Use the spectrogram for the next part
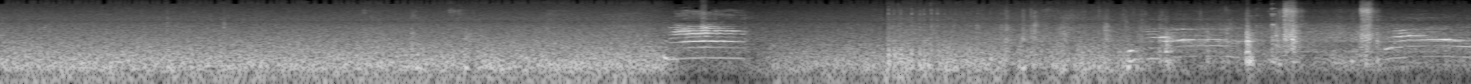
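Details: Indoor cat cafe scene: one loud wavering meow near seven seconds stands out over constant hiss, then several softer arched mews and sharp clicks follow toward the end.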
